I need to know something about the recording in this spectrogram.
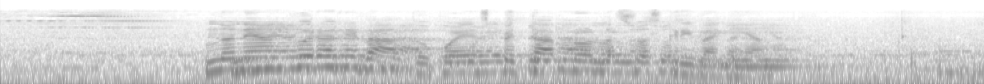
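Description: A young woman speaks calmly and politely.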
